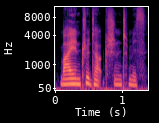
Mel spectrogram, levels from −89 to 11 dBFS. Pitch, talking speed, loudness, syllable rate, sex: 165 Hz, 170 wpm, -19 LUFS, 5.7 syllables/s, female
